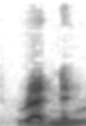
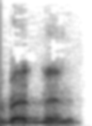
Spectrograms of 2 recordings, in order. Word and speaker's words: Redmond: ask um for the Redmond how do you spell you know spell that is it like red man like the hip-hop artist like Redwood not like the hip artist um it's r-e-d-m-o-n-d it's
